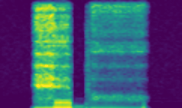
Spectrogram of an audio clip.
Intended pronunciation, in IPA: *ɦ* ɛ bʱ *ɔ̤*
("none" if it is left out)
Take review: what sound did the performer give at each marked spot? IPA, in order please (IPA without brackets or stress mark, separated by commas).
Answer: ɦ, ɔ̤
